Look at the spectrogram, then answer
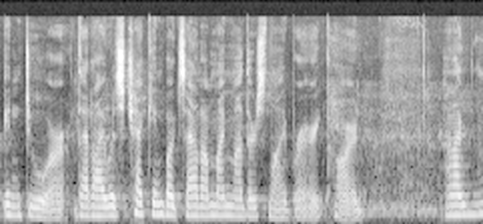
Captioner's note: laughter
